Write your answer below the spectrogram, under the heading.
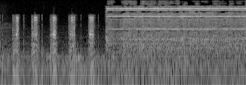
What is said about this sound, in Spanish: ¡Ay! ¡Ay! ¡Ay! Otra vez el despertador.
